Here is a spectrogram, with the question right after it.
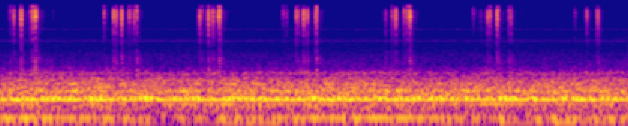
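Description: Fingernails tap a stone countertop in small bursts of three to five quick clicks, repeated about eight times. Each click is bright, sharp and dead at once, with no ring, as on a dense, solid slab. A steady low hum runs underneath.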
